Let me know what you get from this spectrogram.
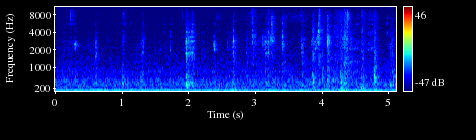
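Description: Close-miked chewing of a large mouthful of gimbap: irregular soft wet clicks and smacks, busier from about two seconds in, over a steady low hum.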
